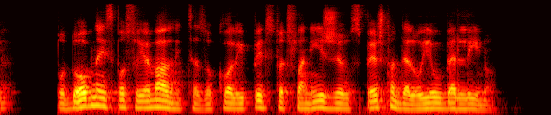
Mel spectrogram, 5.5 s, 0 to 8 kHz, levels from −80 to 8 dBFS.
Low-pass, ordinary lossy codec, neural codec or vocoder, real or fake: 7.2 kHz; none; codec, 16 kHz, about 1 kbps, DyCAST, with the encoder's durations; fake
